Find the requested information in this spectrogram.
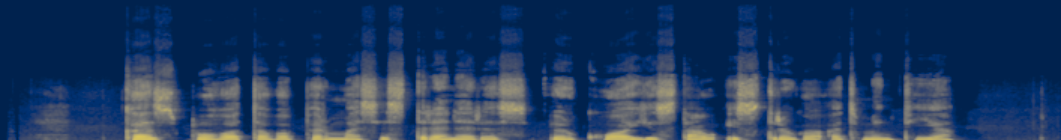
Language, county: Lithuanian, Kaunas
